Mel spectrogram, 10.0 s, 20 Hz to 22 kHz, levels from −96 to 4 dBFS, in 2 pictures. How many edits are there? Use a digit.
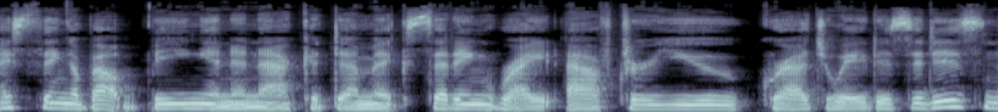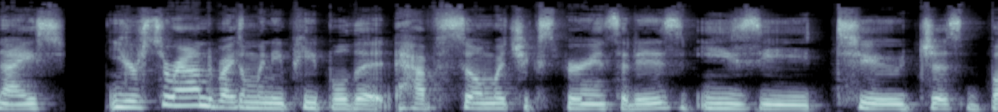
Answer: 2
